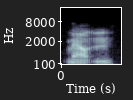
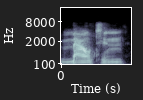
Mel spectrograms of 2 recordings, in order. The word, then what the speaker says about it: mountain: mountains by the way pronunciation of mountain tim is a very reduced sound it's not mount ain mountain it's hmm just a quick schwa sound now what's missing here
